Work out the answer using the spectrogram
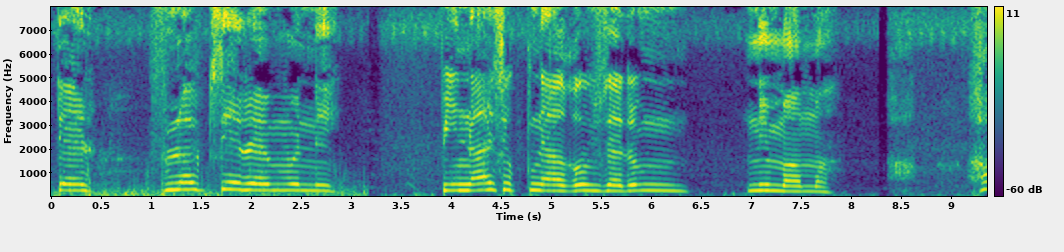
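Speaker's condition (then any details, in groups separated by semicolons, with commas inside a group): Cerebral palsy; affects hands, cannot write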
